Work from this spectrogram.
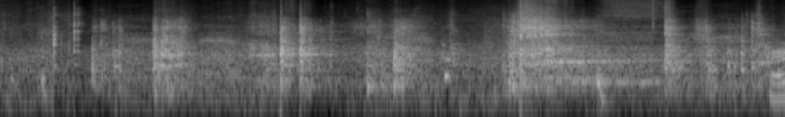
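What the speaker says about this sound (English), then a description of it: "let's put our cooking grate on" A metal cooking grate set down onto a charcoal grill, with a run of clanking, scraping metal knocks and rattles at close range, loudest near the middle.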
